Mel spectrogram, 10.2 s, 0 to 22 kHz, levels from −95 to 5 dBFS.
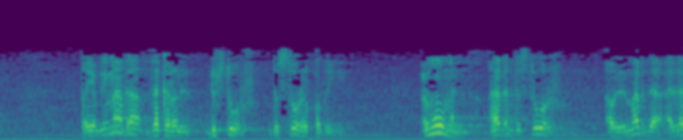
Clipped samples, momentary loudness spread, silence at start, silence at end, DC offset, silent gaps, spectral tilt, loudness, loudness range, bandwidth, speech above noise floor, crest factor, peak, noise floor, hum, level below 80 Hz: under 0.1%; 17 LU; 0.4 s; 0 s; 0.4%; none; -7.5 dB/octave; -25 LUFS; 5 LU; 5.4 kHz; 25 dB; 20 dB; -6 dBFS; -50 dBFS; none; -62 dBFS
